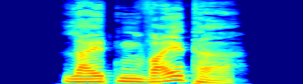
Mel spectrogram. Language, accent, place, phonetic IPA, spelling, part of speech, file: German, Germany, Berlin, [ˌlaɪ̯tn̩ ˈvaɪ̯tɐ], leiten weiter, verb, De-leiten weiter.ogg
- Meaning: inflection of weiterleiten: 1. first/third-person plural present 2. first/third-person plural subjunctive I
